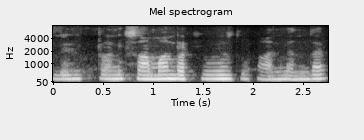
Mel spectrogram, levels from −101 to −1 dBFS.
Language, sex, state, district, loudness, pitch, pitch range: Hindi, female, Bihar, Vaishali, -16 LUFS, 210 Hz, 205-210 Hz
